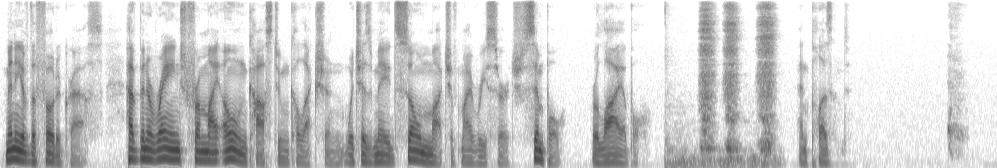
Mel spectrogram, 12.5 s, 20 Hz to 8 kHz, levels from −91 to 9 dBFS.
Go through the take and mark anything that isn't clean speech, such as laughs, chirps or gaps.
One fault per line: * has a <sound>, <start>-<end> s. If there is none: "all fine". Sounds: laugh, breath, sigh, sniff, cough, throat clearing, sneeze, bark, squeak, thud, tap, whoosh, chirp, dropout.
* has a sniff, 8.3-9.8 s
* has a cough, 11.8-12.1 s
